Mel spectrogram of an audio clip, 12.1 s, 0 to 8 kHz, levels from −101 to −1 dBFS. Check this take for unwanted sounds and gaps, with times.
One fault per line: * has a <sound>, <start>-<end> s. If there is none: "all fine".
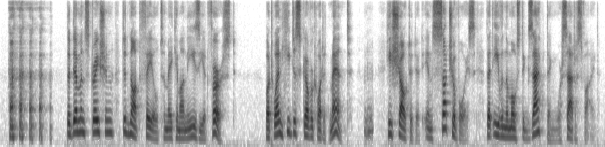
* has a laugh, 0.1-1.1 s
* has a laugh, 7.3-7.5 s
